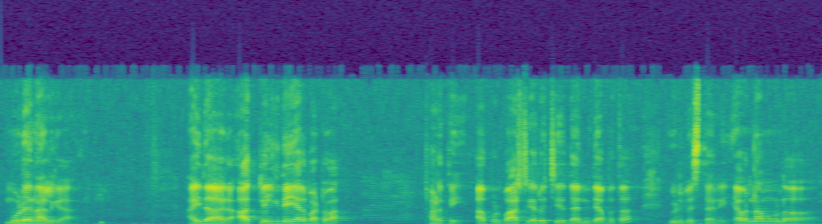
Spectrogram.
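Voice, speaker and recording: A pastor preaching, quizzing the congregation. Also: male voice, on the high side. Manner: call-and-response, asking the congregation questions and answering himself. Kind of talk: sermon. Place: church service.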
